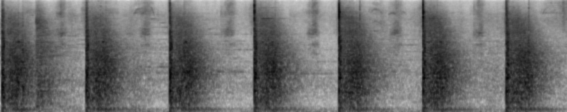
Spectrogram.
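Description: Dead blow hammer striking a steel ball-joint-press adapter cup over a control arm shaft, a steady run of about seven blows a little under a second apart, each with a short ringing tail. Each blow drives urethane control arm bushings into a lower control arm.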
